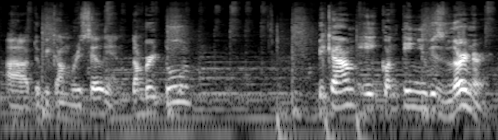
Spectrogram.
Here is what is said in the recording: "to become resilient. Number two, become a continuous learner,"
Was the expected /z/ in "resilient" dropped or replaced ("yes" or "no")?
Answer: yes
